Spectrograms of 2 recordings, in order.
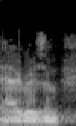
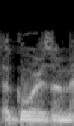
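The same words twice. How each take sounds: First: The word starts differently from 'agora'. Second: The word starts the same way as 'agora'. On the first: This is the form most people now use. "most of us, I think, have come to pronounce it agorism" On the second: This is the form the term's originator preferred. "he preferred it to be pronounced agorism, as in the agora"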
